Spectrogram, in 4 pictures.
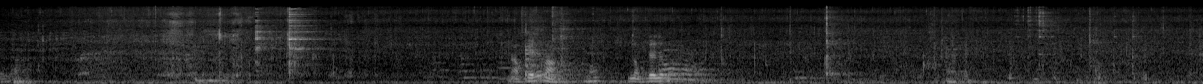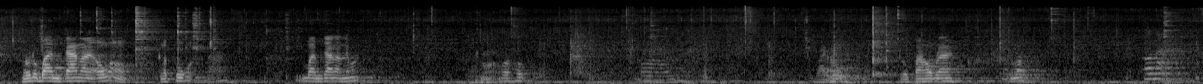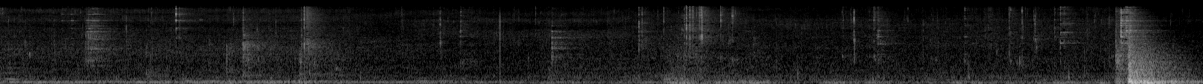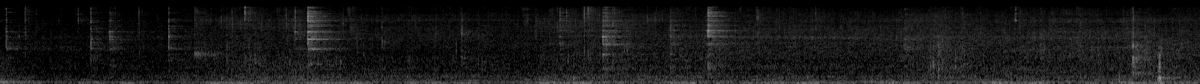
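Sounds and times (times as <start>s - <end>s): food sizzling in a pan: 0.0s - 48.0s
loud thump: 35.3s - 36.1s.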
